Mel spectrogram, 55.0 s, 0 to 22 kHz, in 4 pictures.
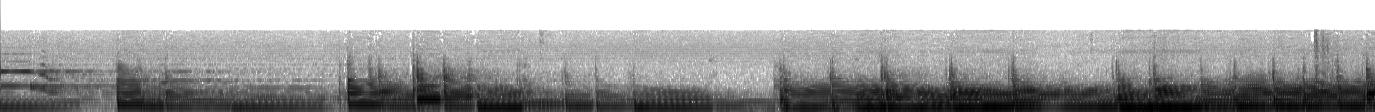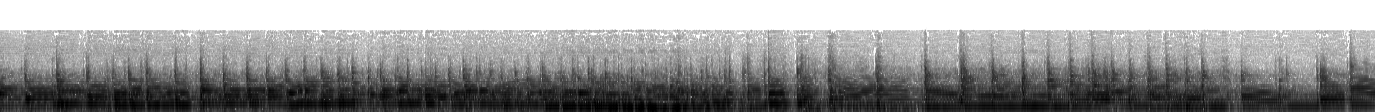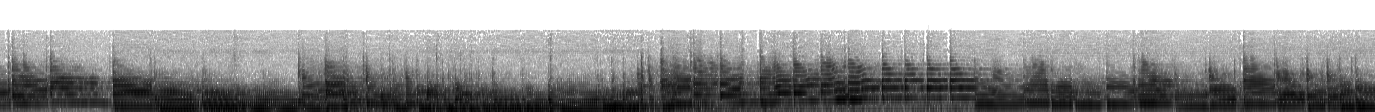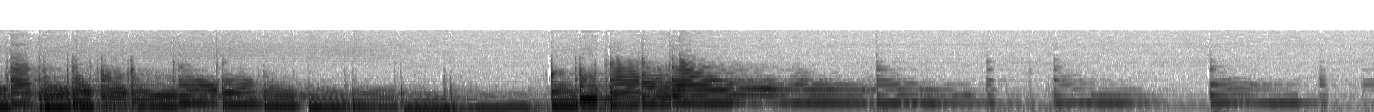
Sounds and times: Music: 0.0s - 54.9s.

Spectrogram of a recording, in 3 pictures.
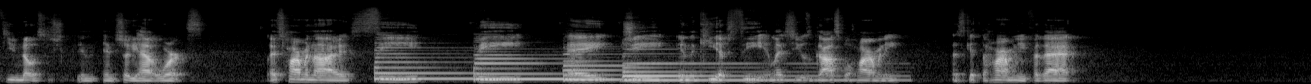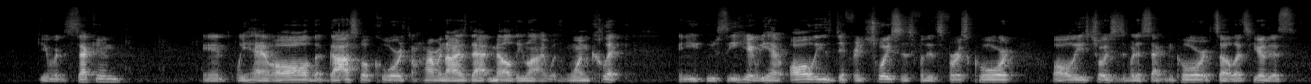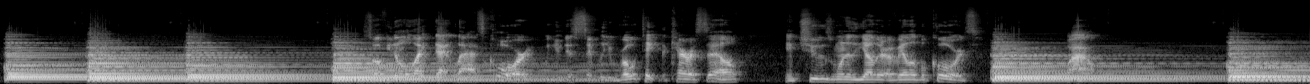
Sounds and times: Speech: 0.0s - 4.2s, 4.8s - 10.9s, 13.5s - 14.4s, 15.1s - 26.2s, 29.9s - 36.1s, 36.9s - 37.2s.

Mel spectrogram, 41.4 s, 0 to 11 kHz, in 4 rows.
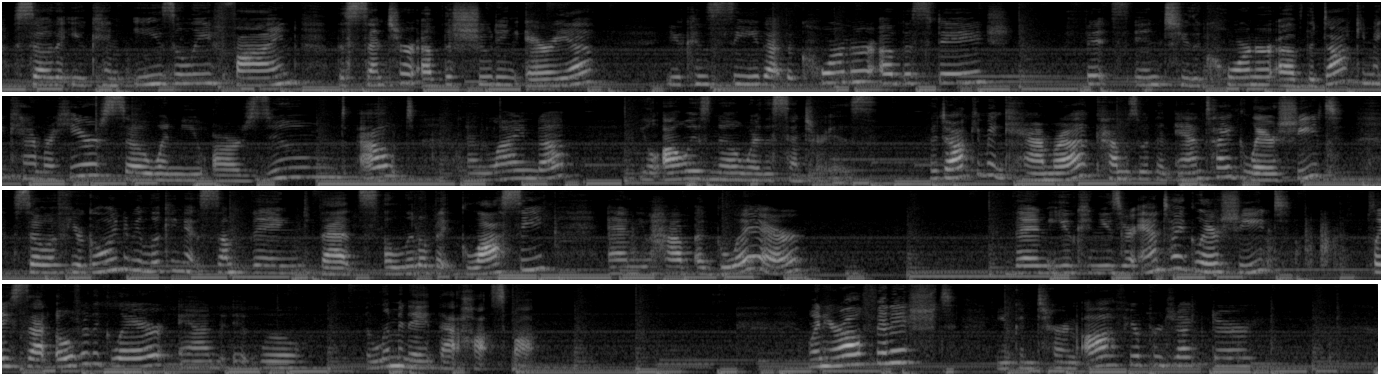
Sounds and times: Speech: 0.0s - 26.8s, 28.2s - 30.4s, 31.0s - 35.1s, 37.1s - 40.5s
Music: 0.0s - 41.3s.

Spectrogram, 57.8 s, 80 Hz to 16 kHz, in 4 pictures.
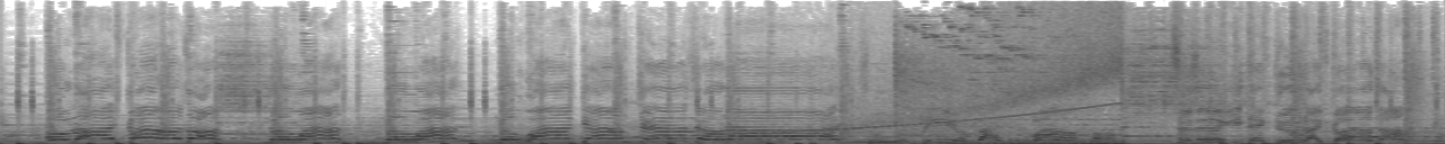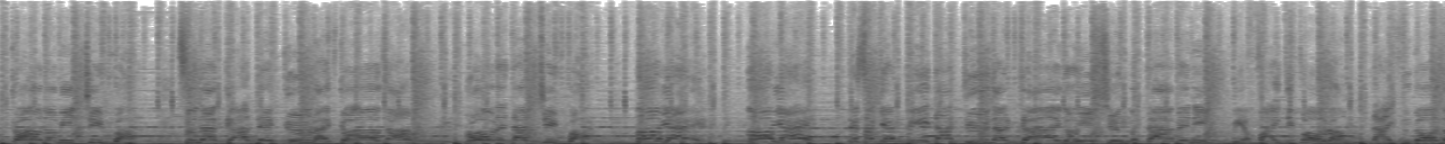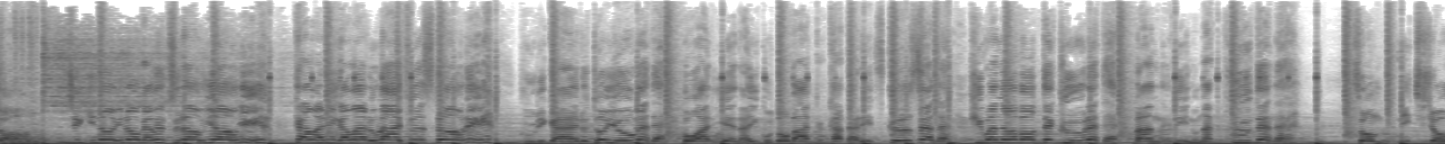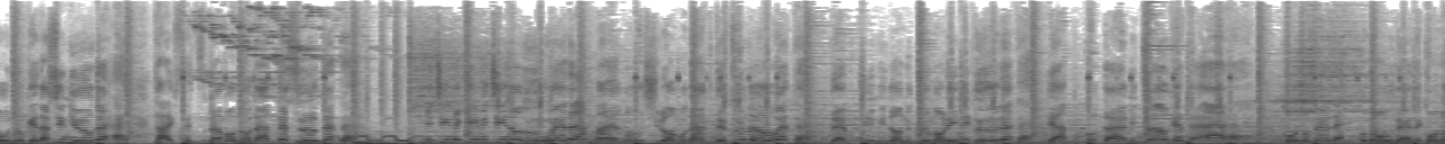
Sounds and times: Music: 0.0s - 57.8s.

